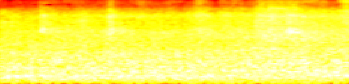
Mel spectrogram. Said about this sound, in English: So just listen to this audio that I recorded outside on the street in Harlem. See, that's the subway going by.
